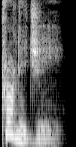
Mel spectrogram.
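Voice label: "prodigy", English, British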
